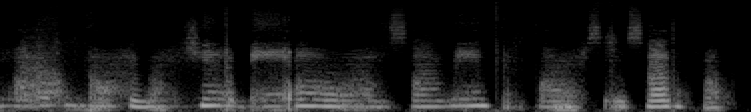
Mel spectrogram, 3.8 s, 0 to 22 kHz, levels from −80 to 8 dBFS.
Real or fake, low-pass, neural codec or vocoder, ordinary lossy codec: fake; none; codec, 44.1 kHz, 0.9 kbps, DAC; none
